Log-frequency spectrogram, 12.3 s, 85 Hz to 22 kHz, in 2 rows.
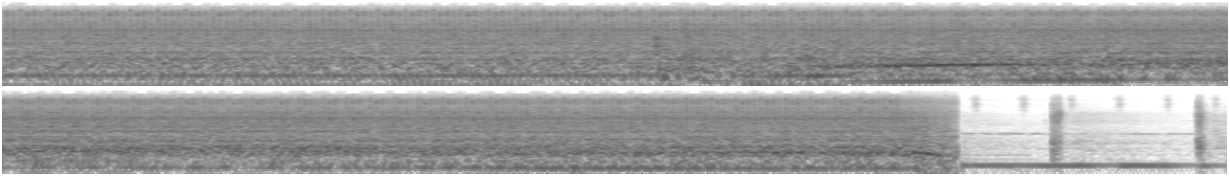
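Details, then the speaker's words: Hyundai ix35 2.0 G4KD after timing chain replacement and repair of a new knock that appeared when selecting drive; steady even idle in drive with no knock, then engine switched off; normal, knock gone. "сейчас сяду в машину, заведу автомобиль и включу драйв, чтобы было слышно, что данный звук при включении передачи, драйва, включения коробки прошел."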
